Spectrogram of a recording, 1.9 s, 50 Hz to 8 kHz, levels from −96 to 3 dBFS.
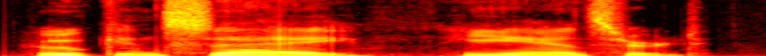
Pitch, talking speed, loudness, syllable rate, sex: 130 Hz, 155 wpm, -16 LUFS, 4.8 syllables/s, male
